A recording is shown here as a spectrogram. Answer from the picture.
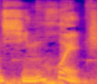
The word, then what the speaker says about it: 秦桧: 你知道吗，刚刚我查了一下，就是关于秦桧还是秦桧的这个读音，最后发现是应该念秦桧。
